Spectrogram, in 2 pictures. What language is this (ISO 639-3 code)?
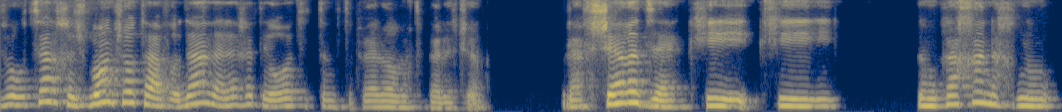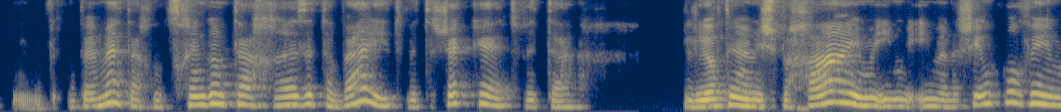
heb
